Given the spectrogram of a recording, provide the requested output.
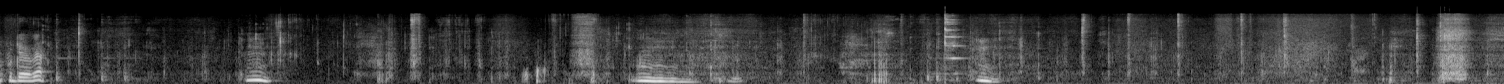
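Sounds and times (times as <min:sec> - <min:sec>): crunchy chewing: 0:00.6 - 0:13.0
person humming: 0:06.3 - 0:07.4, 0:09.6 - 0:10.2
metal spoon clinking glass bowl: 0:08.4 - 0:09.8.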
